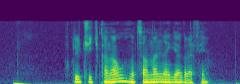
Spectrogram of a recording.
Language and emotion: Russian, neutral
